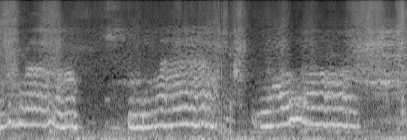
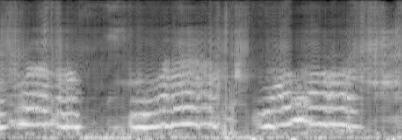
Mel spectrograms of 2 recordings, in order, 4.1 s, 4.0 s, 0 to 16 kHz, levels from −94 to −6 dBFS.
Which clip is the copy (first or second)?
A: second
